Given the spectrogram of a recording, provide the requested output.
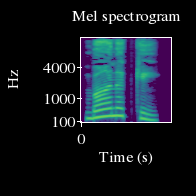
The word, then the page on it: ಬಾನಕ್ಕಿ: bānakki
